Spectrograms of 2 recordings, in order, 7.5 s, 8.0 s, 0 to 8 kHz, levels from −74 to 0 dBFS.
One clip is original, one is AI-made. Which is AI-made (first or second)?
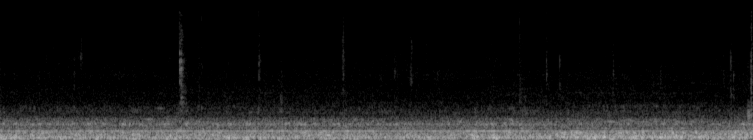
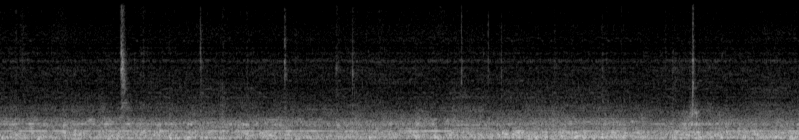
second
